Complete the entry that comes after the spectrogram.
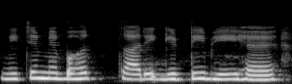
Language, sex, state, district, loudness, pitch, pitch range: Hindi, female, Jharkhand, Garhwa, -12 LUFS, 250 Hz, 235-265 Hz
